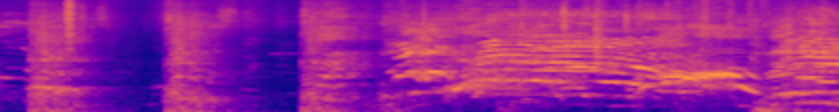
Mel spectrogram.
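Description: Three heavy thuds on a wrestling ring in quick succession in the first second and a half, each booming briefly in the hall. Then comes a loud swell of crowd shouting and cheering.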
